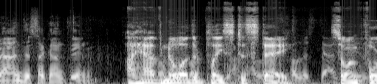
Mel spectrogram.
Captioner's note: through translator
